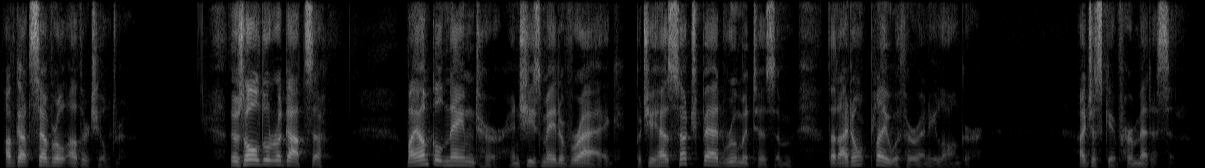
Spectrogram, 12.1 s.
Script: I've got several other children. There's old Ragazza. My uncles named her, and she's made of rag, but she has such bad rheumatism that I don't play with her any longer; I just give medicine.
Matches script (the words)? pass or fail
fail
